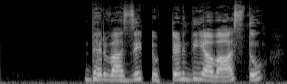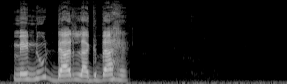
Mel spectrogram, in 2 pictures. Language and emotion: Punjabi, fearful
